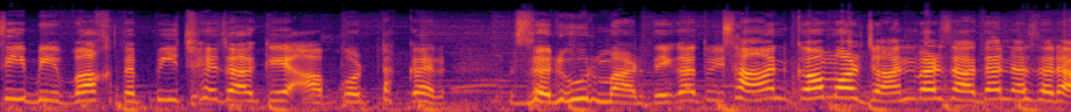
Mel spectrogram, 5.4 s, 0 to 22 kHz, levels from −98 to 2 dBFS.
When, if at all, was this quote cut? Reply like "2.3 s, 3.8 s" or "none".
3.6 s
